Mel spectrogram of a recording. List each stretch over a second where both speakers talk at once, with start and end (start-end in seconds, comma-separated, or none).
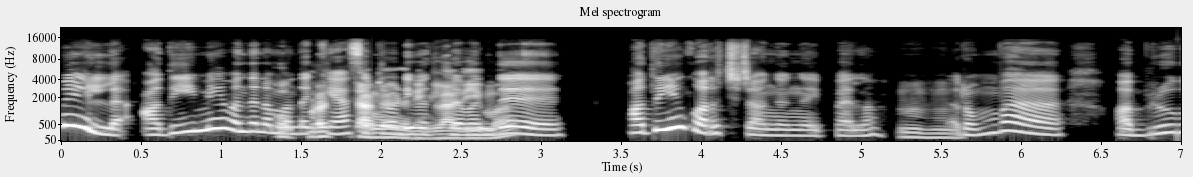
1.4-2.8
